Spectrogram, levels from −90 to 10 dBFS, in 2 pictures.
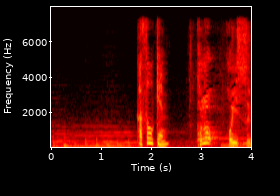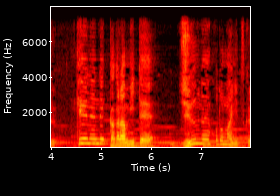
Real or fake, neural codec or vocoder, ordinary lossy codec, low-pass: real; none; none; 7.2 kHz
